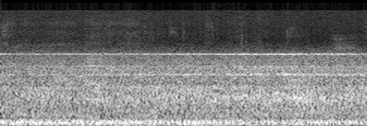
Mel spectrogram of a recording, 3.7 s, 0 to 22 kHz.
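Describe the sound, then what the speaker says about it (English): Airbus A330 jet engines roar loudly and steadily during departure at Amsterdam Schiphol, a dense, continuous low rumble filling the whole clip with no talk. "the audio is taken over by the engines of the A330 here"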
